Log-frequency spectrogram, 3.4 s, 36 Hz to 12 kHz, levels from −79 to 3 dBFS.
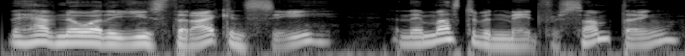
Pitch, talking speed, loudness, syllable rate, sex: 135 Hz, 300 wpm, -21 LUFS, 6.8 syllables/s, male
